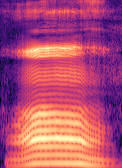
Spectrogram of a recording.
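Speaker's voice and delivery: long, drawn-out alien word. Retold or imitated. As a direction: croon the single word slowly. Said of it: "and says".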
